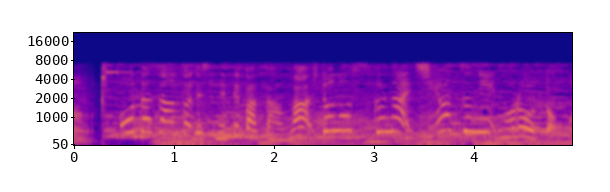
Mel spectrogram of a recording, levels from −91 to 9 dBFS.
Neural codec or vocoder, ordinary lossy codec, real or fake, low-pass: none; none; real; 7.2 kHz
